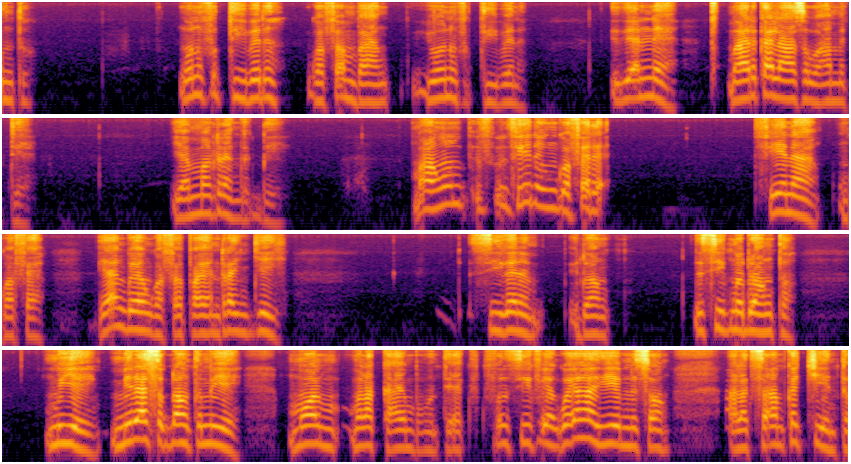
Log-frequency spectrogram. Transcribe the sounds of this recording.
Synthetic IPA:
u˦ntu˦ | ŋu˦n˦fu˦tːi˨be˦ni˦˨ɡo˨fe˦m˦ba˨˦jo˦ni˦fu˨tːiː˨be˦ni˨ | i˨ja˦nːe˨ | maː˨ɾi˦ka˦laː˨s̬i˦wa˨˦mi˨te˨ | ja˦mːa˦kɾe˦˨ŋɡa˨de˨ | ma˨ŋu˦n˦fi˦ni˦ŋɡo˨fe˦ɾe˨ | fi˦na˨ŋ̩˨ɡo˨fe˦˨ | ja˦ŋ˦e˦ŋ˦ɡo˨fe˨pa˨je˨n˦ɾa˦nd͡ʒe˦i˨ | si˦ka˦ni˨ | i˨do˦ŋ | ni˦si˦kma˨do˦ŋto˨ | mu˦je˨mi˦ɾa˦si˦˨do˦ŋtu˦mu˦je˨ | mo˦lmu˦la˦˨kːa˨ji˦mbu˨mu˨nte˦kfu˦nsi˦kfŋɡo˦ja˦ŋa˦je˦mni˦so˦ŋ | a˨la˨ksa˦mka˦t͡ʃe˦˨nt

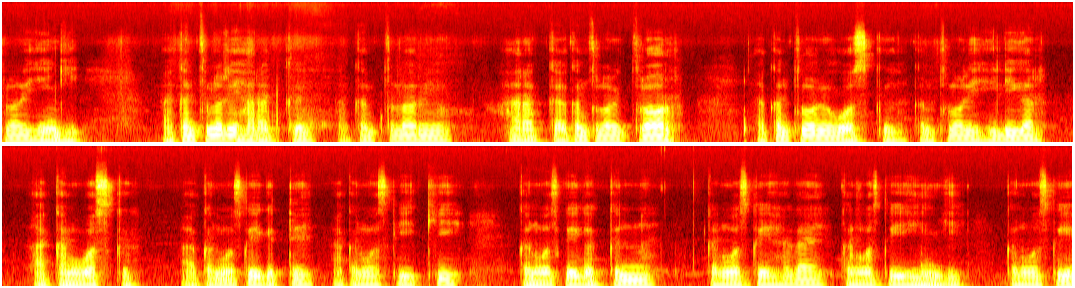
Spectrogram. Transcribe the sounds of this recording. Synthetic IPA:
u˦o˦ɾi˦hi˨ŋɡi˨˦ | a̰˨ka˦ntu˦lo˦ɾi˦ɦa˨ɾa˨kːə˦a˨ka˦ntu˦lo˦ɾjo˦ | ha˨ɾa˨kːə˨a˨ka˦ntu˦lo˦ɾi˦tu˦ɾo˦ɾ | a˨ka˦ntu˦lo˦ɾjo˦wo˨skə˦a˨ka˨ntu˦lo˦ɾi˦ɦi˦li˦ɡa˦ɾ | a̰˨ka˨nwa˦skə˨ | a̰˨ka̰˨nwa̰˦skə˦ji˨ɡə˨te˦a˨ka˨nwa˦skə˦i˨kʰi˦˨ | ka˨nwa˨skə˦ji˨ɡa˨kə˦nːə˦˨ | ka˨nwa˦skə˦˨ɦa˦ɡa˦i˦˨ka˨nwa˦skə˦ji˨hḭ˨ŋɡi˦˨ | ka˨nwa˦skə˦

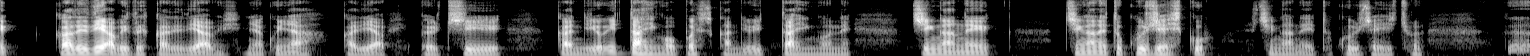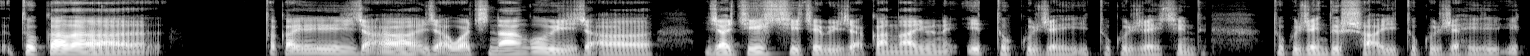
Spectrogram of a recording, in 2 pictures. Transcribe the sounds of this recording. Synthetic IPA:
ka˧ði˧ðja˦˧˨βi˧ðɨ˧ka˨ði˧ða˦˧˨βi˧ɲã˧kʷi˧ɲã˦˧a˧ | ka˧ði˧a̰˦˧˨βi̥˧pe˧ɾo˧t͡ʃi˧ | ka˨nd̪i˧o˧i˦t̪a˧hi˧ŋɡo˧pwe˧ska˧nd̪i˧o˧i˧˦t̪a˧hi˧ŋɡo˧nẽ˧ | t͡ʃi˧ŋɡa˧nẽ˧ | t͡ʃi˧ŋɡã˧nẽ˧t̪u˧ku˧ʒe˧i˧ku˧ | t͡ʃi˧ŋɡã˧nẽ˧i˧t̪u̥˧ku˧ʒe˧hi˧t͡ʃũ˧ | t̪u˦˧ka˦ða˧ | t̪a˧ka˧i˦ʒa˦ʔa˧ʒa˦˧ʔa˧wʷa˦˧t͡ʃi˧nã˦ŋɡu˦βi˧ʒa̰˧ʔa˧ | ʒa˧ʔt͡ʃi˦t͡ʃi˧t͡ʃe˧βi˧ʒa˧a˧ka˧nã˧˦˧ju˧nẽ˧i˦t̪u˧ku˧ʒe˧hi˧t̪u˧ku˧ʒe˧hi˧t͡ʃi˧n˧ | t̪u˧ku˧ʒe˧i˧nd̪ɨ˧ʃa̰˧˨ʔa˧i˧t̪u˧ku˧ʒe˧ɦi˧i˦

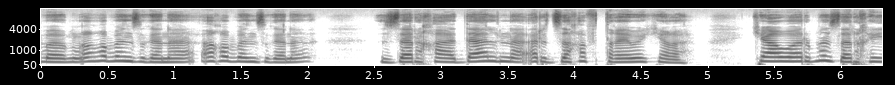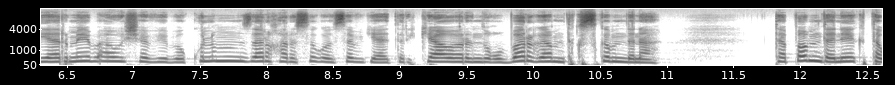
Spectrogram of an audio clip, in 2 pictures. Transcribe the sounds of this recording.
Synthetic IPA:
ba˨ŋa˦ɣa˦ba˦nzi˨ɡa˨na˦a˦ɣa˦ba˦nzi˨ɡa˨na˦ | za˨ɾxa˨da˦lna˨ʔa̰˨ɾd͡za˦xa˦ftə˨ɣe˦wa˦ka˨ɣa˨ | kʲa˨wa˨ɾma˦za˨ɾxi˦ja˨ɾme˦ba˦wʃa˨vi˨ba˨ku˦lu˦mza˦ɾxa˨ɾsa˦ɡo˨sa˦vɡʲa˨ta˨ɾkʲa˨wa˨ɾndu˨ɣu˨ba˦ɾɡa˦mdə˨kska˦mdi˨na˨ | ta˨pa˦mda˨ne˦kta˨

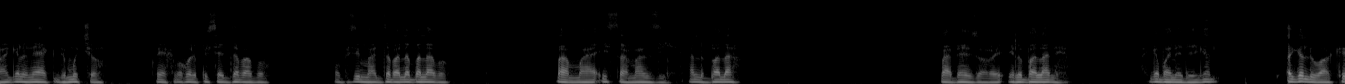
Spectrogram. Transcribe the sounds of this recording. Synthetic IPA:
a˨ɡa˦lu˨na˦ja˨di˨mu˦t͡ʃɔ˨ | ko˦ja˨ka˨ba˦ko˦ɾo˨pi˦sɛ˨d͡za˦ba˨bɔ˨ | o˨pi˦s̬i˦ma˨d͡za˦ba˨la˦ba˦la˦bɔ˨ | k͡pa˦˨ma˨i˦sa˨ma˨zi˨a˦lu˨ba˦la˦ | k͡pa˦˨bɛ˦˨zɔ˨ɾɔ˨i˨lu˦ba˦la˦nɛ˨ | a˨ɡa˦ba˨nɛ˨de˨˦ | a˦ɡa˦lu˨wa˨k

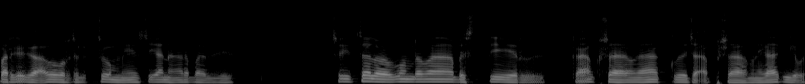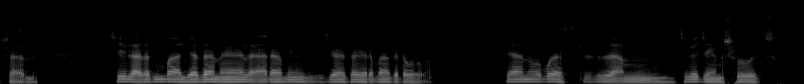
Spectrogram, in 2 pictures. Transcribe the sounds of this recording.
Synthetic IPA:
pa˧ɾɡḛ˦ɡa˨o˦˧ɾt͡ʃt͡ʃu˦mi˦st͡ʃja˦na˧ɾa˦ba˧˨lji˧ | t͡ʃi˦t͡ʃa˦lo˧ɡu˦nɾa˦ba˦be˧st̪i˦ɾ | ɡ̥a̰˦kʂa˧bɡa˦kju˧t͡ʃa̰˨pʂa˨bni˧ɡa˦kŋɡjṵ˧˨ʂa̰˨bni˧ | t͡ʃi˦la˨d̪a˦d̪mba˧lja˧za˦ne˧la˨ɾa˦mi˦ja˦za˦˧ɾa˧ba˦kd̪o̰˨ | t̪ja˦na˦a˦bwe˧sla˨mt͡ʃi˦ɡe˦t͡ʃe˧mʂu˧t͡ʃ

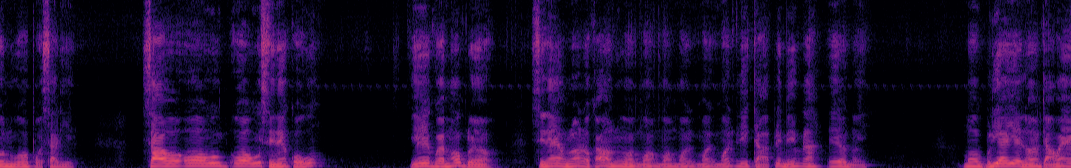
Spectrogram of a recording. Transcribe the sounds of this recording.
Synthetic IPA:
o˧nũ˨ɔ˧˦pɔ˨sa˧li˦e˨ | sa˨˦ɔ˦u˦ɔ˦wu˦sɛ̃˨nɛ̃˧˦kɔ˨˦wo˦ | je˨˦e˦ɡɔ˧ɛ˨mɔ̃˨˦ɡu˨lɔ˨ɲɔ̃˨ | sɛ̃˨nɛ̃˨˦˧ŋũ˨˧lɔ̃˧˦lɔ̃˨ka˨˦mɔ̃˨˦nũ˨˦ɔ̃˨˦mɔ̃˨˦mɔ̃˨mɔ̃˨˦m̃˨˦mɔ̃˨˦le˧˦tãː˨pe˦le˦mɛ̃˨nĩ˦m̃˦˧ã˧e˦ɔ˧˦nɔ̃˨i˨ | mɔ̃˨ɡ͡bu˨li˦a˧˦jɛ˧˨nɔ̃˨˦dã˨wɛ̃˦

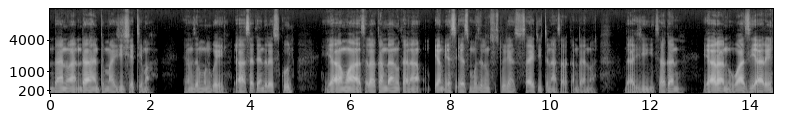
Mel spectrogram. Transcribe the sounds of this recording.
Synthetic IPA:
n˦da˦nu˨wa˨˦n˦da˦ha˨nti˦ma˦ʒi˦ʃa˨ti˦ma̰˨ | ja̰˦mzi˨ɾmu˦lɡʷe˨ḭ˨ja̰˨˦se˦ka˦ndɾe˨su̥˨ku˦l | ja̰˨˦m˦a˨sa˨la˦ka˦m˦da˦nu˨ka˨na˦e˦mʔḛ˦sḛ˦smu˦s̬u˦li˦msu̥˨˦stu˦da˦nsu̥˨sa˦i˦ti˦ti˦na˨sa̰˨ɾka̰˦mda˦nu˨wa̰˨ | da̰˨ʒi˦sa˦ka˦n | ja˦ɾa˦nu˨wa˦zi˦a˦ɾe˦

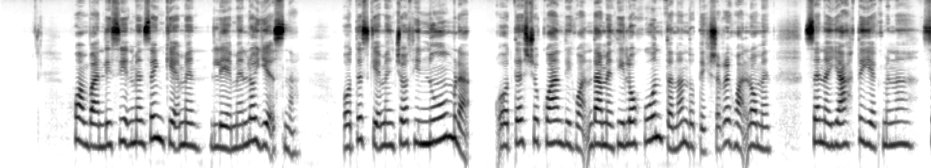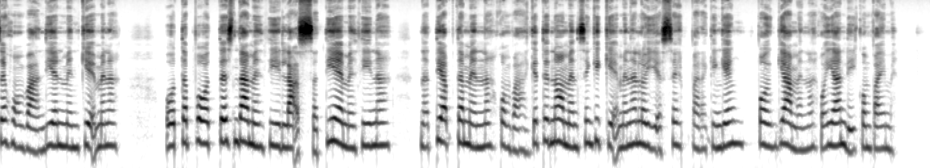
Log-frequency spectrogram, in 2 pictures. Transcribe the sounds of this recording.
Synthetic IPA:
xʷa˧mba˨nli˧si˦nme˧nse˦ŋke˧me˧nle˨me˧nlo˦je˧sna˨ | o˨t̪e˦ske˨me˧nt͡ʃo˧θi˧nu˦mbɾa̰˨ | o˨t̪e˦st͡ʃo˦kʷa˦nθi˧xʷa˨ʔnd̪a˦˧me˧nθi˧lo˧xu˦nt̪a˨na˨˦nd̪o˨t̪e˨kʃa˨ɾe˦xʷa˨ʔnlo˧me˧nse˦na˧ja˧xt̪e˦je˧kme˧na˦ze˦xʷa˨mba˨nd̪je˧nme˧nkje˨me˧na˦ | o˨t̪a˦po˦˧t̪e˦snd̪a˦me˧nθi˧la˨sːa˨t̪je˦me˨nθi˧na˦ | na˨t̪ja˦bt̪a˦me˧nːa˦xʷa˨mba˨ŋke˦t̪e˦no˦me˨nse˦ŋke˦kje˨me˨na˦lo˧je˨se˦pa˨ɾa˨ke˨ŋɡe˦ŋpo˦ja˦me˨nːa˦xʷa˨nja˦nli˨ko˧mpa˦jme˨n

